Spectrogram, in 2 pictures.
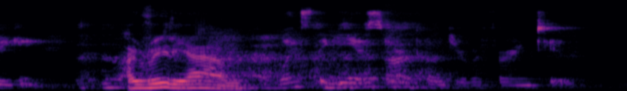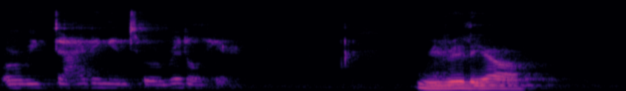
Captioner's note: audience laughs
